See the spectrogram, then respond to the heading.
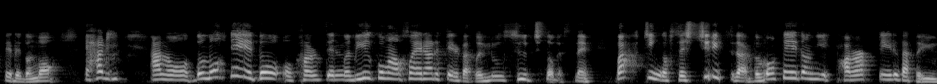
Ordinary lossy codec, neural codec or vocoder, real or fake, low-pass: none; codec, 16 kHz, 1 kbps, FunCodec, trained on LibriTTS, 50 frames a second; fake; none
